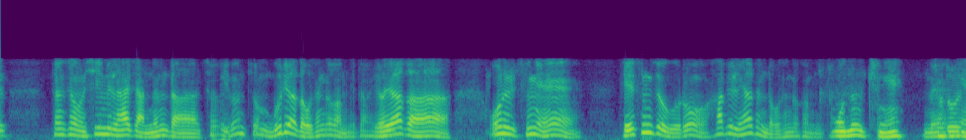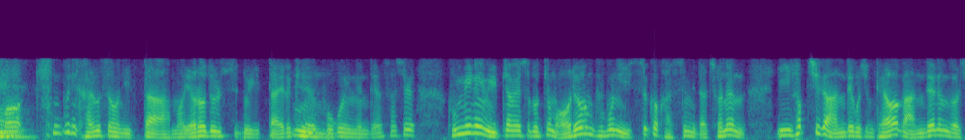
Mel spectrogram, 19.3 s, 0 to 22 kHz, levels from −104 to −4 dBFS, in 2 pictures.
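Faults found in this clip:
GSM full-rate codec, whole clip. Buzzy, gravelly roughness on all speech. Nothing above 4 kHz. Damage plainly audible. Sound fits 13 kbps GSM full rate. Mechanism: vocal-tract model driven by regular pulses, excitation kept at one sample in three. Harsh, band-limited result.

Lost GSM frames, 2.12 to 2.31 s. Rough metallic ring, held then broken up. About 120 ms missing, scattered over 160 ms. Longest gap under a tenth of a second. Fits roughly six 20 ms frames. Decoder repeats the last good frame.

Lost GSM frames, 12.06 and 15.48 s. Brief metallic smear, 40 ms then 20 ms. Fits two frames, then one. Same last-good-frame repeat. Too short to fade to silence.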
